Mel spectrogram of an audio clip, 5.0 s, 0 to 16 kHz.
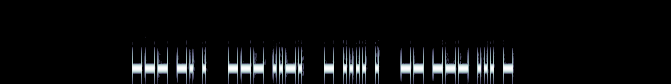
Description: Morse code, heard as a keyed tone, about 50 wpm, 700 Hz. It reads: ONE OF THE MOST
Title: Sets of 4 Words 50wpm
